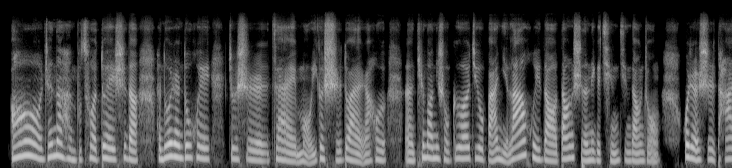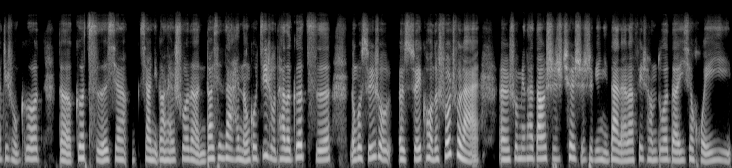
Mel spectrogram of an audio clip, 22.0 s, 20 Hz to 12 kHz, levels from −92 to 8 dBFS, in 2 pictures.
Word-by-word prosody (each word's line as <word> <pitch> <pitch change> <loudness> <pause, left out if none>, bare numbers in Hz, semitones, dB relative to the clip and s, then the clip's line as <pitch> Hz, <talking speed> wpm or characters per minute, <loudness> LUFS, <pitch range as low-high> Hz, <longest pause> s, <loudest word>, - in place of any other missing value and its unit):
哦， 255 0 +4
真 245 +6 0
的 275 -2 +4
很 210 -4 -2
不 190 - -9
错。 210 +1 -1
对， 215 -1 +2
是 235 +3 +1
的， 185 -4 +4 0.3
很 205 - -1
多 245 +4 +5
人 250 -3 +5
都 240 +1 +1
会 220 -3 -1 0.3
就 210 0 -3
是 180 -5 0
在 185 -5 0
某 150 -3 -3
一 150 - -3
个 220 - -2
时 185 -3 +3
段， 185 -7 +1
然 160 +1 -2
后， 185 -1 -4 0.3
呃， 175 - 0
听 240 +6 -2
到 230 -1 +2
那 225 - +1
首 200 -5 -2
歌 220 +3 0
就 215 -2 -2
把 180 0 +1
你 175 -7 -2
拉 235 - +5
回 235 -8 -2
到 175 -4 +1
当 215 +6 +1
时 240 - -1
的 175 - +1
那 185 - -2
个 175 - -3
情 170 +1 -5
景 180 -3 -8
当 170 0 -1
中。 - - -5 0.3
或 250 - +3
者 210 -5 +2
是 200 -1 0
它 210 +4 -2
这 225 +2 -7
首 180 -6 -5
歌 210 +4 -1 0.3
的 175 -5 +2
歌 230 +5 +2
词， 185 -4 -1
像 195 -1 -2 0.2
像 200 -3 0
你 - - -3
刚 195 -1 +1
才 185 0 -1
说 210 +1 -1
的， 185 -6 +1
你 160 - -3
到 220 +4 +3
现 230 0 -3
在 225 -2 +2
还 210 +1 -2
能 180 -2 0
够 225 +3 -1
记 275 +6 0
住 210 -5 -2
它 210 +1 +1
的 200 - +4
歌 245 +4 +4
词， 195 -4 -1 0.3
能 190 - -2
够 225 - +2
随 220 +3 -1
手 240 -8 -1
呃， 200 -1 +2
随 205 +2 0
口 225 -1 0
地 205 - 0
说 275 +7 +3
出 300 -4 +2
来， 195 -7 +4 0.3
呃， 200 0 +2
说 225 +2 -4
明 215 0 -3
它 220 - 0
当 215 0 +5
时 210 - -1
是 205 - 0
确 240 -3 +2
实 210 - +1
是 200 - -3
给 195 - -5
你 175 -3 -4
带 195 +2 +3
来 175 -1 0
了 185 +1 +2
非 220 +3 -6
常 195 -2 -4
多 200 +1 -2
的 185 -3 0
一 185 - -5
些 205 +2 -4
回 170 -5 -3
忆， 180 -3 -8
205 Hz, 300 characters per minute, -21 LUFS, 185-225 Hz, 0.3 s, 多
